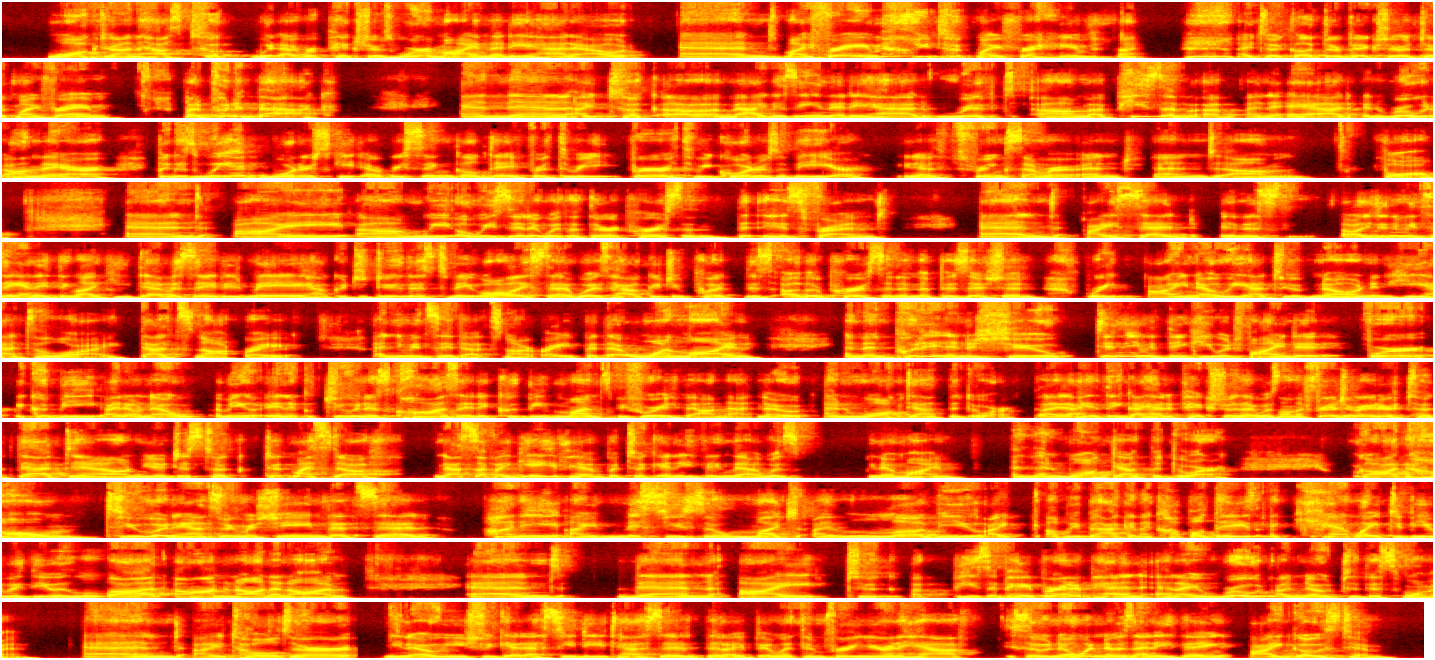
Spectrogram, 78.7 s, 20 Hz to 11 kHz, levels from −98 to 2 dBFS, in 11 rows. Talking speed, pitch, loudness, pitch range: 250 wpm, 185 Hz, -17 LUFS, 165-210 Hz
